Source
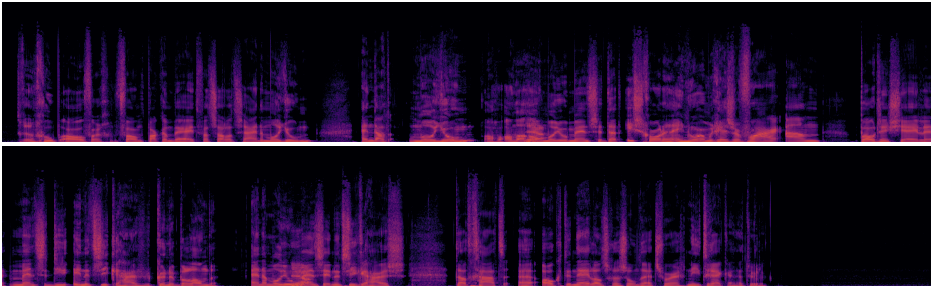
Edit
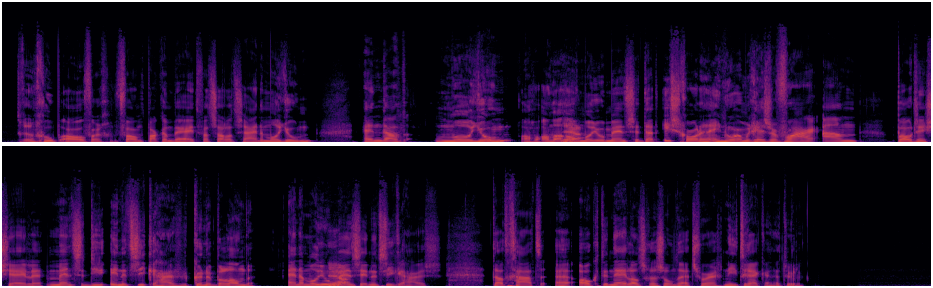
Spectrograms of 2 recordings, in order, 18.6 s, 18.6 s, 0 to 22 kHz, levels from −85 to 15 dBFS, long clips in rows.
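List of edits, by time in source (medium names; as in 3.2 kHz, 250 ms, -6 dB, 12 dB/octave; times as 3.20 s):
3.55–4.29 s: stretch 1.5×
12.43–13.36 s: fade out linear, to -15 dB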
